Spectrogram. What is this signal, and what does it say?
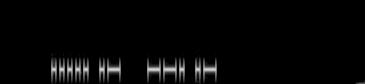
Morse code, heard as a keyed tone, about 30 wpm, 700 Hz. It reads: 5A GA
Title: Field Day Exchanges Encore - 30wpm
